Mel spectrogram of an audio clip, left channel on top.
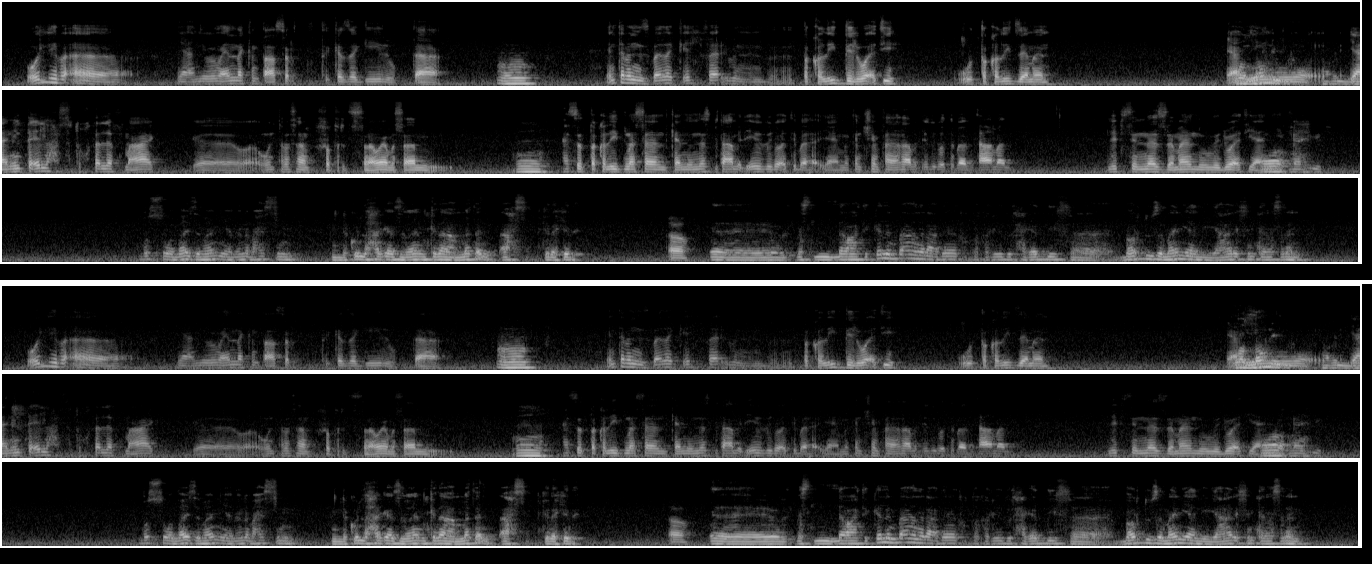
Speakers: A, on the left; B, on the right.
A: قول لي بقى يعني بما انك انت عاصرت كذا جيل وبتاع
B: امم
A: انت بالنسبة لك ايه الفرق بين التقاليد دلوقتي والتقاليد زمان يعني
B: والله هقول
A: يعني
B: لك
A: انت ايه اللي حسيته اختلف معاك آه، وانت مثلا في فترة الثانوية مثلا
B: امم
A: حس التقاليد مثلا كان الناس بتعمل ايه ودلوقتي بقى يعني ما كانش ينفع تعمل ايه دلوقتي بقى بيتعمل لبس الناس زمان ودلوقتي يعني
B: اه
A: فاهم
B: اه بص والله زمان يعني انا بحس ان ان كل حاجه زمان كده عامه احسن كده كده
A: اه
B: آه بس لو هتتكلم بقى عن العادات والتقاليد والحاجات دي فبرضه زمان يعني عارف انت مثلا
